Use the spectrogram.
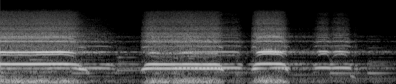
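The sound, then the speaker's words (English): A steam train whistle blows in a few loud, sustained harmonic blasts, the first two long and the later ones shorter, each ending with a slight pitch bend, with no voices heard. “Now the train whistle's making me nervous. You'll put your hand in the air when you want train whistle.”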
